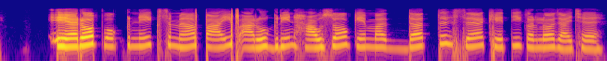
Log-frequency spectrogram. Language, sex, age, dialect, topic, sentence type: Maithili, female, 18-24, Angika, agriculture, statement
